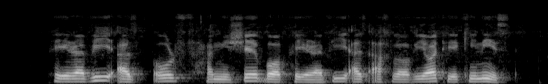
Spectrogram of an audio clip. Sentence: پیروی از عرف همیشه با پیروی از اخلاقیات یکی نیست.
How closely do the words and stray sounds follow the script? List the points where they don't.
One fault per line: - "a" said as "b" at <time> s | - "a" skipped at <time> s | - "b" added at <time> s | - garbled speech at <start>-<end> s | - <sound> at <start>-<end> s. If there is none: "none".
none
